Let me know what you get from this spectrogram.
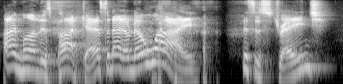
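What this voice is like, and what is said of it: Imitates another person's voice. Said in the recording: “Was John Mulaney.”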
